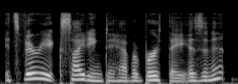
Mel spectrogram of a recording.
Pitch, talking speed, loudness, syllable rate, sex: 190 Hz, 225 wpm, -19 LUFS, 5.9 syllables/s, female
